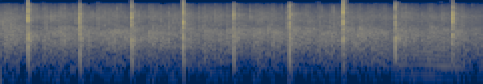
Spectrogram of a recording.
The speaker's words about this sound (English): So let's give Lisa a round of applause.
